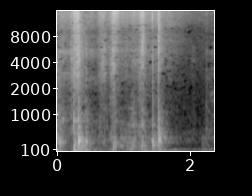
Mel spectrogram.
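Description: A plastic seed tray being set down and handled in a stainless steel sink: a few sharp knocks and bumps, the loudest about a quarter second in and two more around one and a half seconds.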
